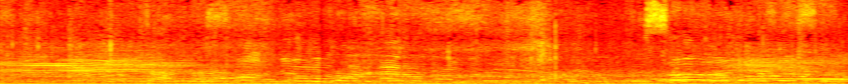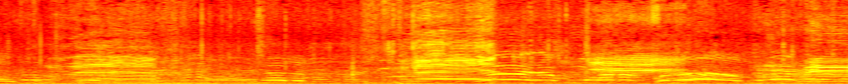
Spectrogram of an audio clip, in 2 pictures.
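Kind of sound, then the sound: animal, sheep bleating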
